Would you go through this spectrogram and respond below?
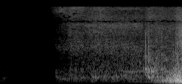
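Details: Brief silence, then a steady airy hiss that swells toward the end as the speaker's own ventilator pushes air during their podcast: a mechanical ventilator breath cycle.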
